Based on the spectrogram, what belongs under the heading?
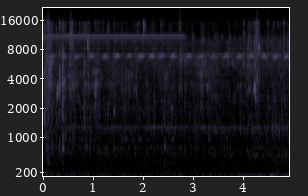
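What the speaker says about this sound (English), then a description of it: "So we're going to just fill that back up and let it pour back through." Water poured through a homemade filter of pebbles and rocks trickles in a steady, low wash that lasts throughout, with a faint engine-like hum beneath.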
